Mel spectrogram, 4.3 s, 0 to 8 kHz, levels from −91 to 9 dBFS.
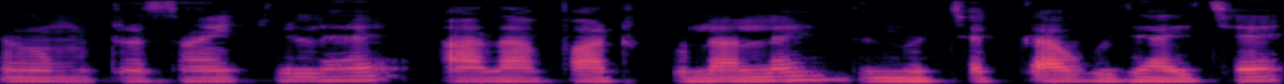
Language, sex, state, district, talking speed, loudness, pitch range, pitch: Maithili, male, Bihar, Samastipur, 170 wpm, -35 LUFS, 120-130 Hz, 125 Hz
